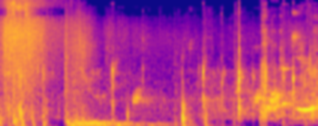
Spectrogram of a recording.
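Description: A zombie groans.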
